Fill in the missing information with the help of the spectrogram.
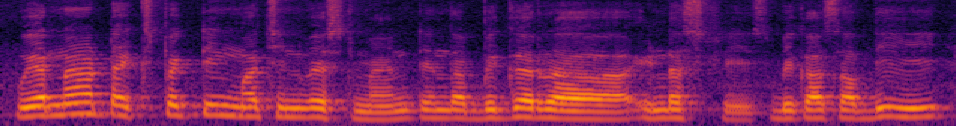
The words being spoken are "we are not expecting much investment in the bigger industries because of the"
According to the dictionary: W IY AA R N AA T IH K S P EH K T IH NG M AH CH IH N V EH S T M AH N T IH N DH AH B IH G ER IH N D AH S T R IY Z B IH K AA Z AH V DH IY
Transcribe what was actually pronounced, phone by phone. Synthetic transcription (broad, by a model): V IY AA R N AA T IH K S P EH K T IH NG M AH CH IH N V EH S T M AH N T IH N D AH B IH G ER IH N D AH S T R IY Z B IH K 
